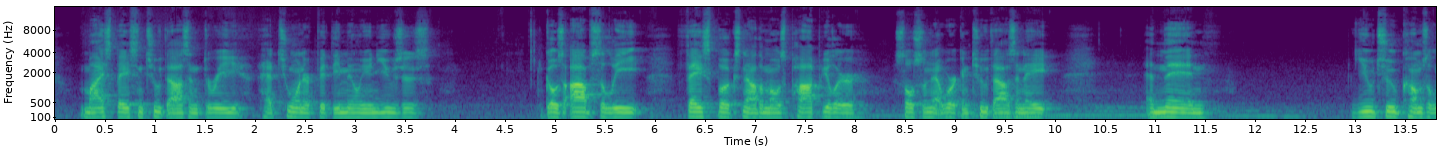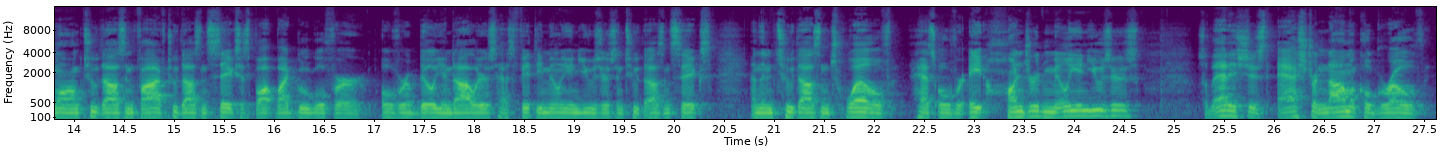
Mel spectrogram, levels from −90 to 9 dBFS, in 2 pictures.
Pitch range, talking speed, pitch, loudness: 105-115 Hz, 120 wpm, 110 Hz, -21 LUFS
